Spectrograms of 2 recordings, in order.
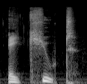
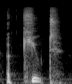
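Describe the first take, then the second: First: It sounds like two words, a cute. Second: It is said as one word, acute. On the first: The speaker calls it wrong. "you're saying acute. Look at that cute frustration" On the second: The speaker calls it right. "Acute rather than"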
